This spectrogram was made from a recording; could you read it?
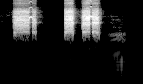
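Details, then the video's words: Black francolin giving a loud, harsh, rasping call in three broad scratchy notes, a longer first note followed by a quick pair, in otherwise silent surroundings. "Kala Teetar ki awaz | Black Frankoline Voice"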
